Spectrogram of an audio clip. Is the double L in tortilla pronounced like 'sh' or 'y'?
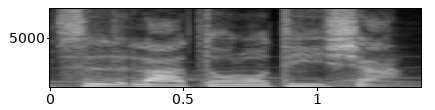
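sh. The double L sounds like 'sh'. This is how it is said in Latin America. "但是拉丁美洲的话可能就会念sha"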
